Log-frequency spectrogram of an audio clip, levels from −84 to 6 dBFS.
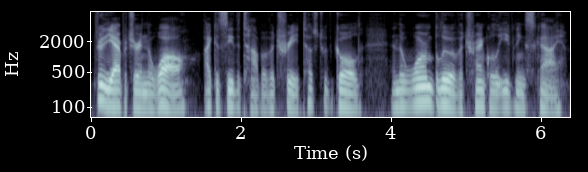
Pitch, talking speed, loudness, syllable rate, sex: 100 Hz, 245 wpm, -19 LUFS, 5.6 syllables/s, male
